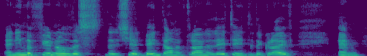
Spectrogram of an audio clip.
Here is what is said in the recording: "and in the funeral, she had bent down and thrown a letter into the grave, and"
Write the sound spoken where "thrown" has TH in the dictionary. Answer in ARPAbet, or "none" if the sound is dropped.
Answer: TH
